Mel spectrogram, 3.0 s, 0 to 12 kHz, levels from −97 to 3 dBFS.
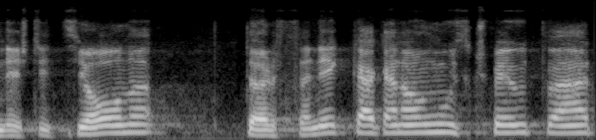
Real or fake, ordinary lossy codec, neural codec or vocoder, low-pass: fake; Opus, 24 kbps; codec, 16 kHz, 16 kbps, FreqCodec, smaller model; 7.2 kHz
